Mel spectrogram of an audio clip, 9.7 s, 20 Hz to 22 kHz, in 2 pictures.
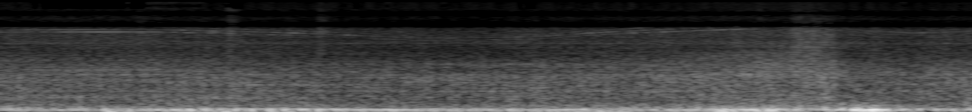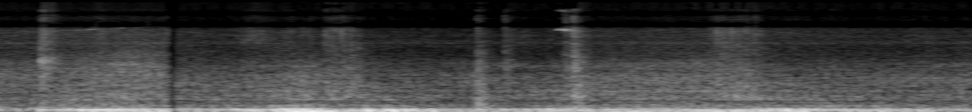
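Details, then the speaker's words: Cold start attempt on 1967 Mercury Park Lane, 410 Ford FE engine, on jumper cables: low sluggish groaning turns, slow and uneven, engine never fires; battery too weak to crank it. "Battery is deader than I thought."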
